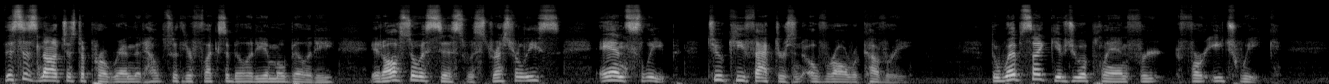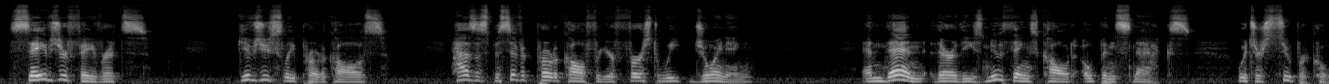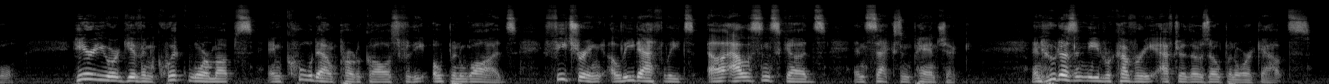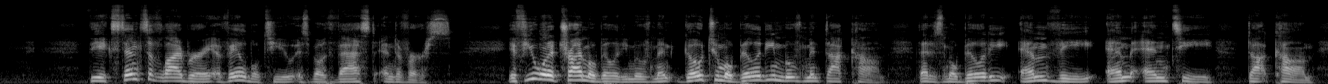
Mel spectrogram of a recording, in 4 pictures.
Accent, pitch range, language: American, 125-170 Hz, English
